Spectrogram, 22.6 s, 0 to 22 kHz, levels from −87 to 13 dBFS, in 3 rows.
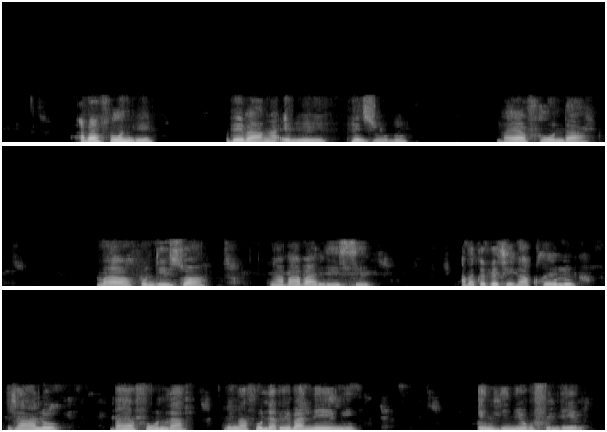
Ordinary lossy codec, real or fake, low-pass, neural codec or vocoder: AAC, 32 kbps; real; 7.2 kHz; none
